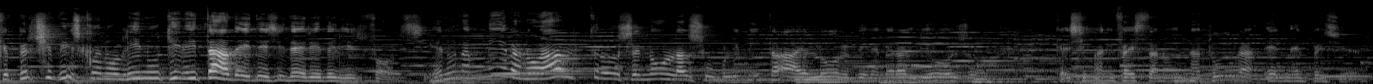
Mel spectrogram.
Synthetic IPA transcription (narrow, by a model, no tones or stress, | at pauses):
kepːeɾt͡ʃepiskonʊlinut̪ilit̪ad̪ɛjd̪ezid̪ɛːɾid̪eʎːisfɔ̰ɾt̪siɛnːonamːiːɾanʊalt̪ɾosenːɔnlasublimit̪aɛloɾd̪inemeɾaviʎːoːzʊ | kḛsːimanifɛst̪anʊinːat̪uːɾaenːelpesɛ̰ːɾ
